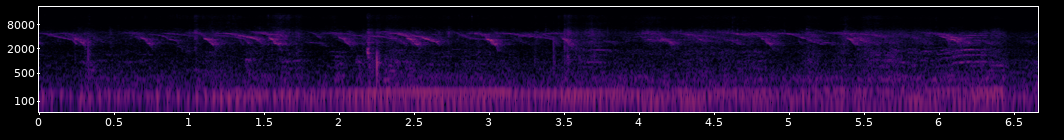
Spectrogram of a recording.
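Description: Native chickens cluck and squawk in quick, repeated calls, some birds closer than others, with occasional wing flaps over a low, quiet background hum.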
